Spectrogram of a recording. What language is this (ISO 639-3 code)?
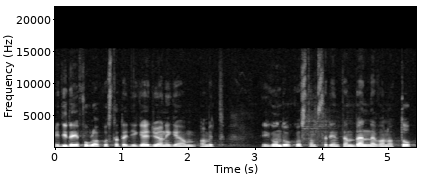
hun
